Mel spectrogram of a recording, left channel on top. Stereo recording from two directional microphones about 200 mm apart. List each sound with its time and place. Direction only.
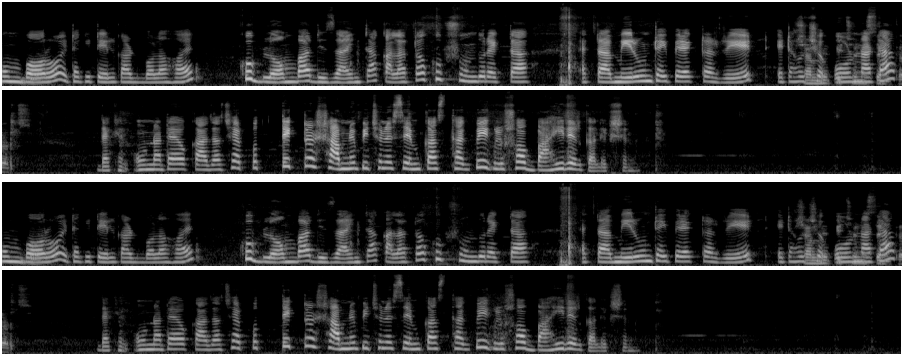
0.0 s a woman's voice: 10° left (ahead or behind); by 15.6 s 5° right (ahead or behind)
